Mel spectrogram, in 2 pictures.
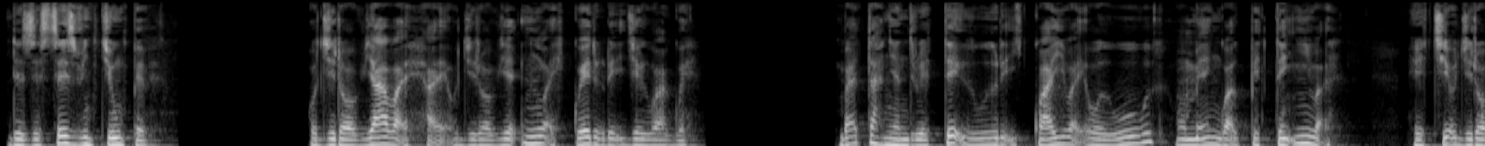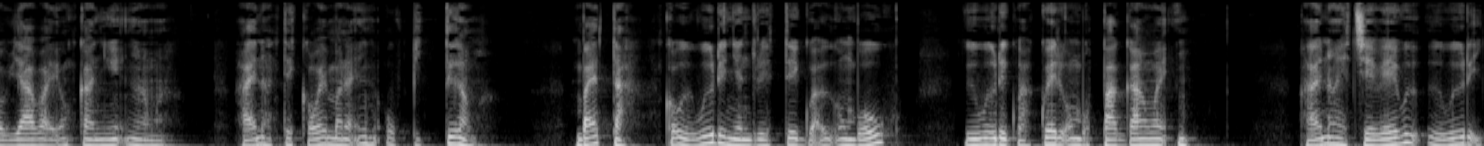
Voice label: john guarani mbya, bible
